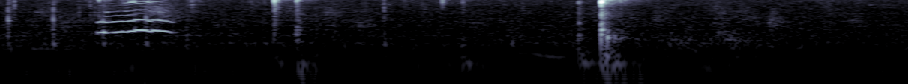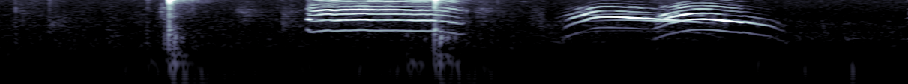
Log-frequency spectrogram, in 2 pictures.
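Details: Cat meows amid knocks and hum: a short faint meow, a louder drawn-out meow, then overlapping high bending mews from more than one cat.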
